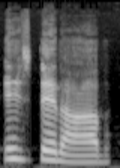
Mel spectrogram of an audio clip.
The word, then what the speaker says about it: اجتناب: اجتناب۔ احتیاط، تے کے اوپر زبر نہیں پڑھیں گے۔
